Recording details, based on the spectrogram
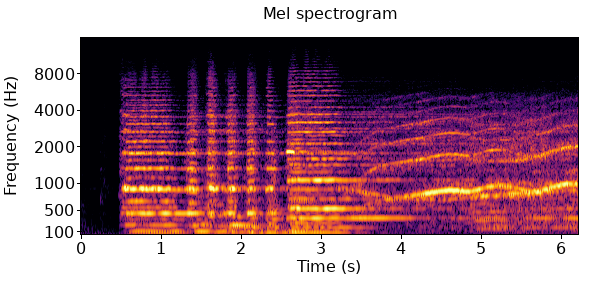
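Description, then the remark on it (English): Fire engine sirens sound as the engines evacuate from a wildfire in Latigo Canyon: a burst of loud, pulsing horn blasts gives way to a steady wailing siren that slowly rises and falls in pitch, with no voices. “The engines are evacuating now.”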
